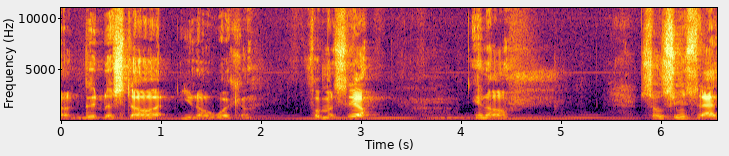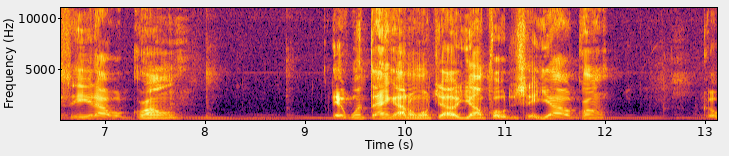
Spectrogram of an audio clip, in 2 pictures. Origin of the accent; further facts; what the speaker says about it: West Point, Georgia, United States; I was born in West Point, Georgia, 61 years ago.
